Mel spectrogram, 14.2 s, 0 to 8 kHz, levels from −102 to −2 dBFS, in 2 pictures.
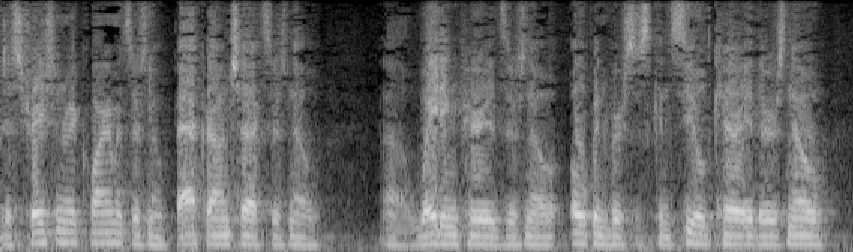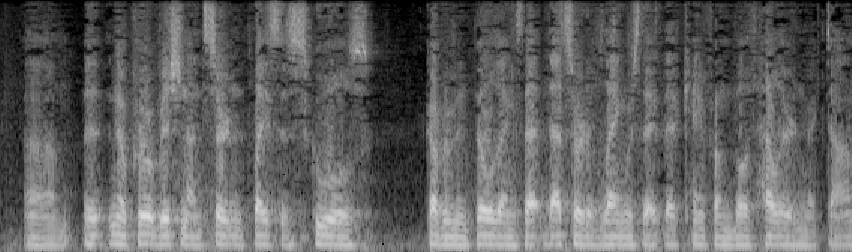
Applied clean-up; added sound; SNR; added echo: none; none; none; none.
